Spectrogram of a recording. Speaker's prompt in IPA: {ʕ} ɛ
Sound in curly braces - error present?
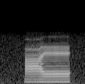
no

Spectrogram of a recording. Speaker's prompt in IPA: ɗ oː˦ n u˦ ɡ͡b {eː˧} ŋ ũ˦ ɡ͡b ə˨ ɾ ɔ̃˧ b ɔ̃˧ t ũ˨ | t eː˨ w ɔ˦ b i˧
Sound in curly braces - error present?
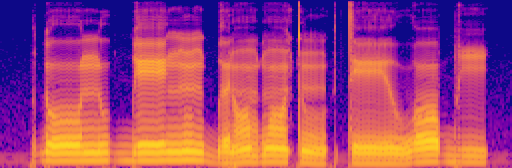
yes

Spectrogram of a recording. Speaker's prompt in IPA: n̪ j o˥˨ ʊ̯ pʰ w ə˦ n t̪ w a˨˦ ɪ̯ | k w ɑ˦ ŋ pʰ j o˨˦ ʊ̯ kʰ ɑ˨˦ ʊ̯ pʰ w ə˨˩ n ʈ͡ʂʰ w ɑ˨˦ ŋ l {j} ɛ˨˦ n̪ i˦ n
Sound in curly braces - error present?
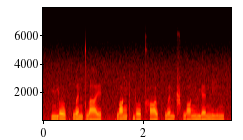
no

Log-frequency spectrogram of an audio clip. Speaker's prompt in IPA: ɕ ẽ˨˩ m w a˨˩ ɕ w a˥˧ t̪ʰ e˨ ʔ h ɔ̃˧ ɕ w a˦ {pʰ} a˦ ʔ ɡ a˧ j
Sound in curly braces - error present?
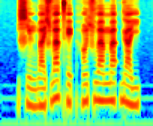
yes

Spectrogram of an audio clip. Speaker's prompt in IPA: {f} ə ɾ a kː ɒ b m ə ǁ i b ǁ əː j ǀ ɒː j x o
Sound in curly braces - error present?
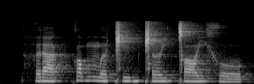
yes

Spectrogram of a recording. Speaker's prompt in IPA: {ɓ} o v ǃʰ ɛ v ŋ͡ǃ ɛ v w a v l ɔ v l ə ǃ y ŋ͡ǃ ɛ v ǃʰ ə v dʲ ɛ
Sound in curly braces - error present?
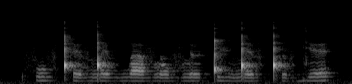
yes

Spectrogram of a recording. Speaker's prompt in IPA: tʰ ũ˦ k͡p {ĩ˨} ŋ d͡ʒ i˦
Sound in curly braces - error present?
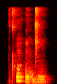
no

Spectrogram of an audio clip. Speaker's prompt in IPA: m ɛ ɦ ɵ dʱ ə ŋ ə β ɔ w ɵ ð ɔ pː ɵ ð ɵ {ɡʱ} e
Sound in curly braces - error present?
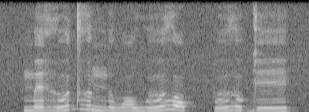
yes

